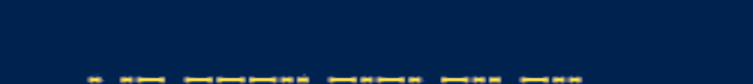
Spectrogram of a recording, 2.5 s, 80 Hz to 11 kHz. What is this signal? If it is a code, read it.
Morse code, heard as a keyed tone, about 46 wpm, 700 Hz. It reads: EA8CDD
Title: DXCC-100 Call Signs - 6 Characters - Repeated 3x - 45wpm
